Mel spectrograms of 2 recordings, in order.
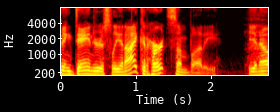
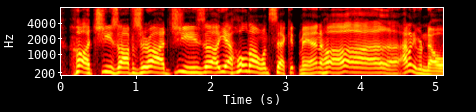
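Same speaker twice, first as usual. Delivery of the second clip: put-on harmless, dim-witted voice, high and slow; 7 semitones higher than usual. Retelling answering a cop's request for papers: retelling playing harmless and dumb.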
